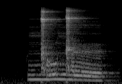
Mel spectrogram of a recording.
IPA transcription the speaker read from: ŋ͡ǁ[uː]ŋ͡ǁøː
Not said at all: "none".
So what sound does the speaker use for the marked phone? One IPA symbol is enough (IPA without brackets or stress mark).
u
